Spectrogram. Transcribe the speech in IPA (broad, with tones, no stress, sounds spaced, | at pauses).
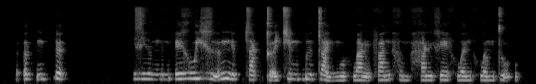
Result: ʔ əː˨˩ k̚ m ə˦˥ p̚ ɗ ə˨˩ t̚ | z i̤˨˩ ə̯ ŋ ə̤˨˩ n ʔ e˧ ɣ u˧ j ɣ ɨ̰˧˥ ə̯ ŋ e˨˩ p̚ s a˨˩ k̚ t̪ ə̰ː˧˥ t͡ɕ ə˧ m ɓ ɨ˨˦ t̪ a˧˩ j m u˧˩ h w a˧˩ ŋ f a˨˦ n h ə̤˨˩ m h a˧ ŋ x e˧ h w ə˨˦ n h w ə˨˦ m t̪ ṵ˧˨ ʔ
